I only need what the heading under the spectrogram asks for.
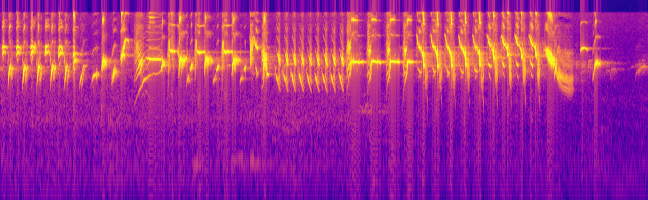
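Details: Goldfinch × canary mule singing a rapid, continuous high-pitched song of twittering notes, buzzy trills and quick repeated chips, with a fast rattling run of rising notes near the end before it stops.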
